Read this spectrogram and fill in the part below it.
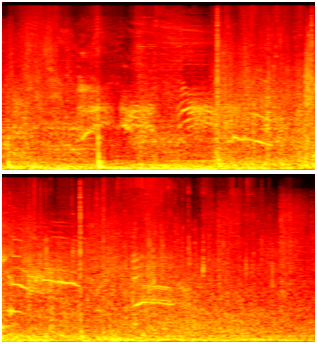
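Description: Confringo spell blasts in Hogwarts Legacy, several loud booming explosions and sharp pops among combat noise, with a voice speaking over them.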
